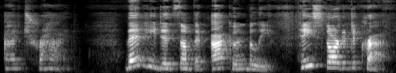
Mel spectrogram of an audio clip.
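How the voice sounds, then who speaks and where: A woman reading a children's novel aloud as expressive story narration. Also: fairly high pitch, normal speed. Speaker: storybook reader.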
